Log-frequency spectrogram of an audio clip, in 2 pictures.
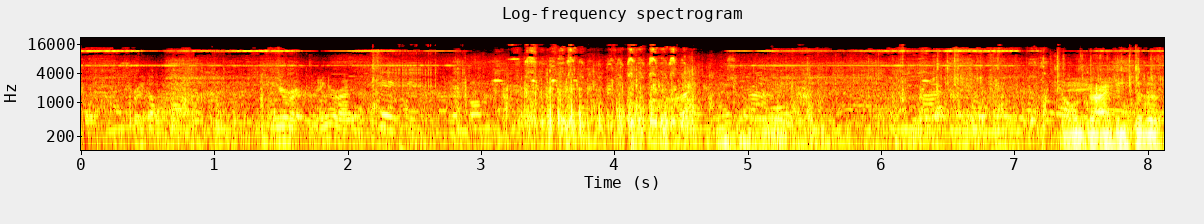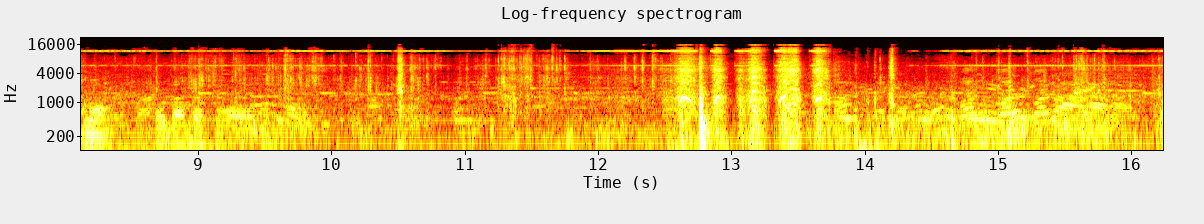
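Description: A small electric motor whirs as a toy truck crawls over rock.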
